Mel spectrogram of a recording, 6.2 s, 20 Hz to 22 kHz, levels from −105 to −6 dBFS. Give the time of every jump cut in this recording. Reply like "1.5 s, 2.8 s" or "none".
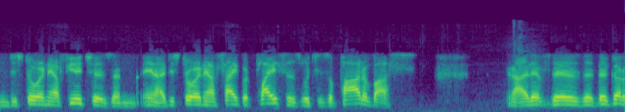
1.4 s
